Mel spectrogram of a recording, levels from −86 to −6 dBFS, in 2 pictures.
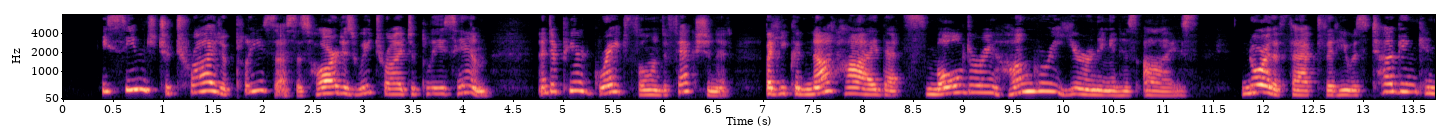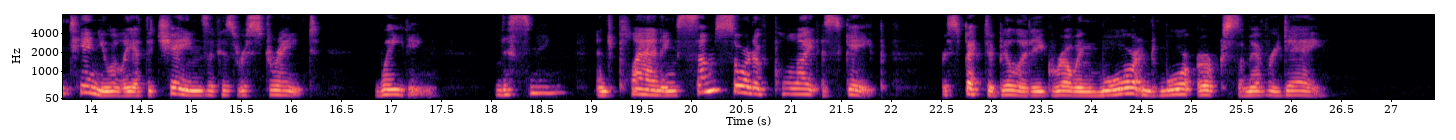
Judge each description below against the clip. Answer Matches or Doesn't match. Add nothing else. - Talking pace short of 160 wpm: Matches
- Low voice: Doesn't match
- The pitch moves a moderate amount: Doesn't match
